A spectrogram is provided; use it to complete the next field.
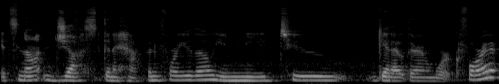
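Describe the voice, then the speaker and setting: A woman speaks at medium pitch and moderate pace with fairly even intonation. Background noise is noticeable. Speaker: direct sales consultant vlogger. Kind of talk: casual vlog talk. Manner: quiet, soft-spoken; rambling, many fillers.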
